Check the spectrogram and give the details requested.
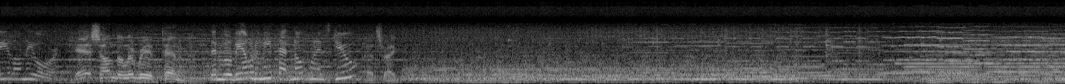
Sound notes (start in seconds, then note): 3.4 dramatic music; 3.4 gears turning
